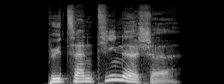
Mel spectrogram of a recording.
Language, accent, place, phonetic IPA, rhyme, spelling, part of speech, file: German, Germany, Berlin, [byt͡sanˈtiːnɪʃə], -iːnɪʃə, byzantinische, adjective, De-byzantinische.ogg
- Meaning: inflection of byzantinisch: 1. strong/mixed nominative/accusative feminine singular 2. strong nominative/accusative plural 3. weak nominative all-gender singular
